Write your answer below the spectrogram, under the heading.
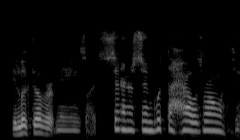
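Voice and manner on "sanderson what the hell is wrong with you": mock exasperated, very high, angry yell. Retelling how the V C yelled at him: imitating an angry yell. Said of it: "he just got pissed off".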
